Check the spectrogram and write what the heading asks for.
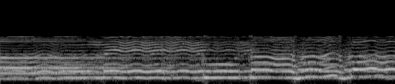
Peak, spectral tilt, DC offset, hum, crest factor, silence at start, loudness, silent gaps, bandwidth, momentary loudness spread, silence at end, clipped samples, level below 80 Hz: -14 dBFS; -8 dB/octave; under 0.1%; none; 10 dB; 0 s; -25 LUFS; none; 4 kHz; 2 LU; 0 s; under 0.1%; -74 dBFS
